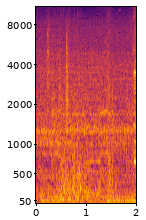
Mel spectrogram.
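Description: Wind buffeting the microphone: a loud, gusty rush of low noise.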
